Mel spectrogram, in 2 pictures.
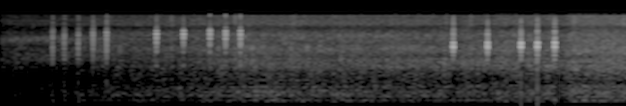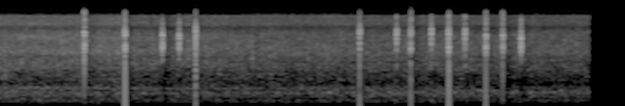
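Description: Two sperm whales exchange codas, crisp broadband clicks grouped into short rhythmic patterns that answer one another back and forth. A constant hiss runs underneath the clicking.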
